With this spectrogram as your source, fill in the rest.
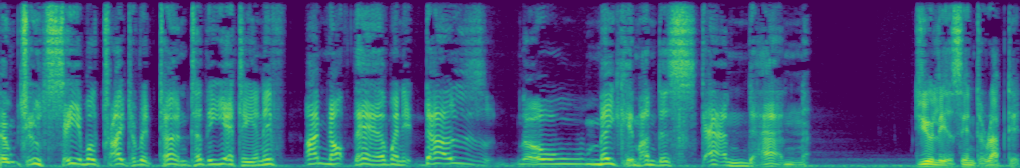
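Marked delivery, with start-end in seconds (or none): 0.0-8.1 angry, insistent urging, pitched up. The father turns back toward the other man and speaks, angry. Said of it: "He turned angrily back towards Julius".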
